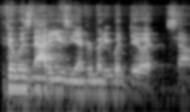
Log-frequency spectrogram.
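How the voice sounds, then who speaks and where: A man's voice: sits low, rapid-fire, fairly bright tone. Chatty, sarcastic male livestream host. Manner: chatty, sarcastic asides, frequent restarts. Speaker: realtor hosting a live stream. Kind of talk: casual live-stream commentary.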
